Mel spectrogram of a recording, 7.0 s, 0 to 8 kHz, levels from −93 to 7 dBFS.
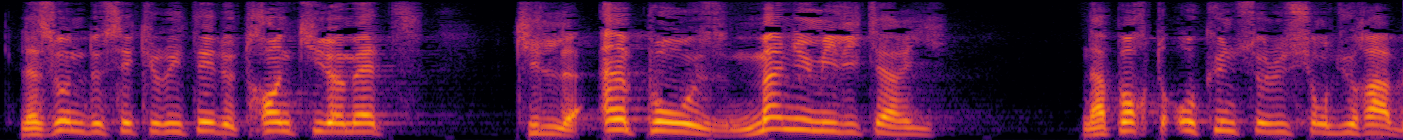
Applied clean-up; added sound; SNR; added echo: none; none; none; none.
